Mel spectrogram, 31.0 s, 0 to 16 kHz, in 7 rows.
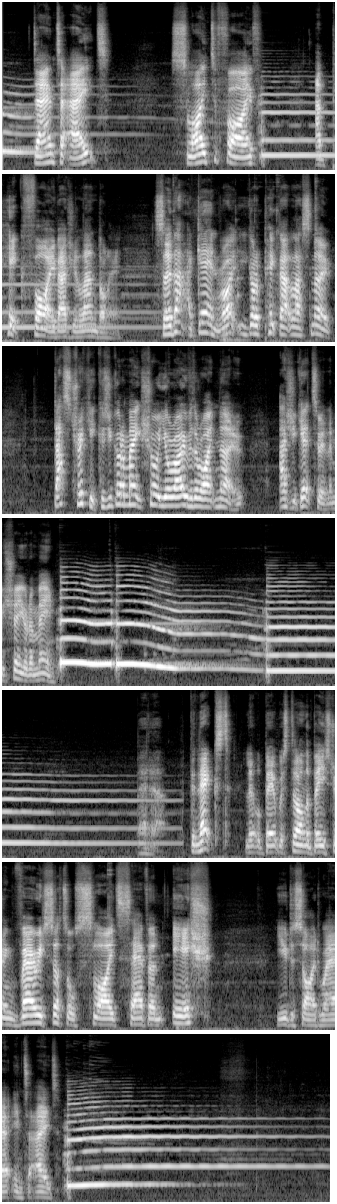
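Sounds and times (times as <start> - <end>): slide electric guitar notes: 0.0 - 7.9, 14.0 - 20.2, 27.4 - 31.0.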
